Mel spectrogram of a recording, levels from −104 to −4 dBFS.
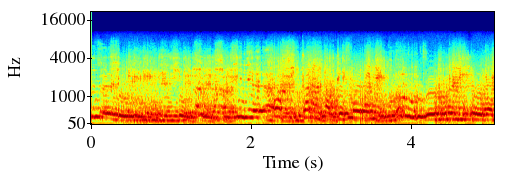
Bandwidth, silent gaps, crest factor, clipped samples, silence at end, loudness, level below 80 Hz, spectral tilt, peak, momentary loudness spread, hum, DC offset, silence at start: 7.4 kHz; none; 6 dB; under 0.1%; 0 s; -9 LUFS; -32 dBFS; -8.5 dB/octave; -2 dBFS; 2 LU; none; under 0.1%; 0 s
